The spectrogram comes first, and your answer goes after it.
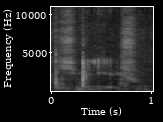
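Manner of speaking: put-on a lightly held eighteenth-century colonial American accent; a mild colonial American accent, chatty and theatrical. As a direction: keep the old colonial American lilt going as you chat. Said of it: "the accent is, uh, roughly seventeen hundreds colonial American".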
